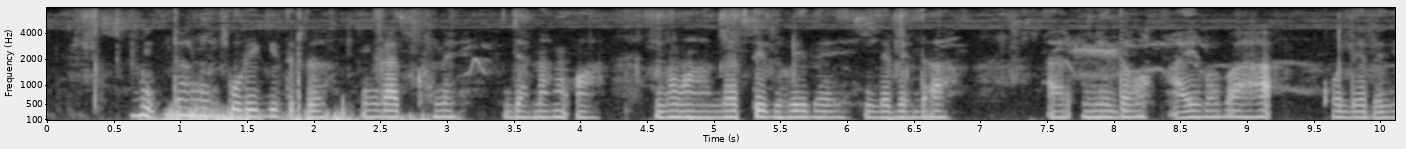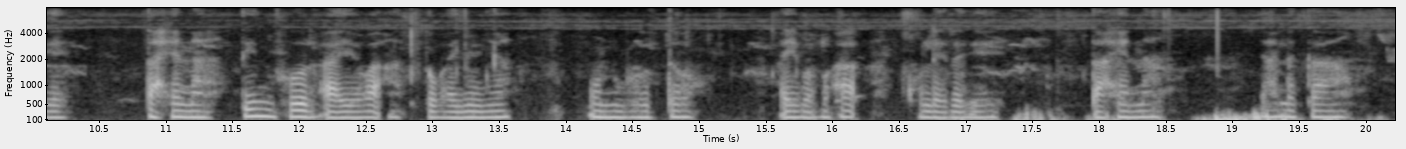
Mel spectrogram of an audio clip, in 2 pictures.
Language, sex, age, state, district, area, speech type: Santali, female, 30-45, Jharkhand, Seraikela Kharsawan, rural, spontaneous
